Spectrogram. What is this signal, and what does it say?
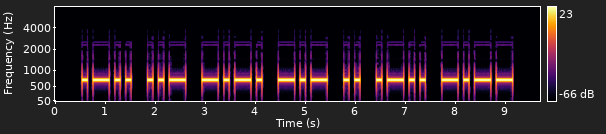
Morse code, heard as a keyed tone, about 11 wpm, 700 Hz. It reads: LUCKILY
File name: 11 WPM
